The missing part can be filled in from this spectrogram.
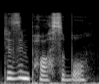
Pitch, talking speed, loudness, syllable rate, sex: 235 Hz, 180 wpm, -15 LUFS, 6.6 syllables/s, female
